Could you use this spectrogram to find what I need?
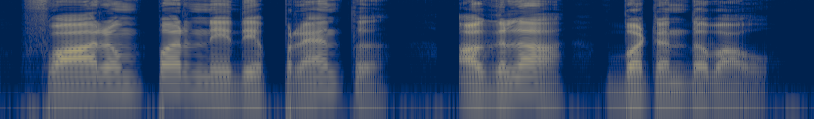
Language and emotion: Dogri, neutral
